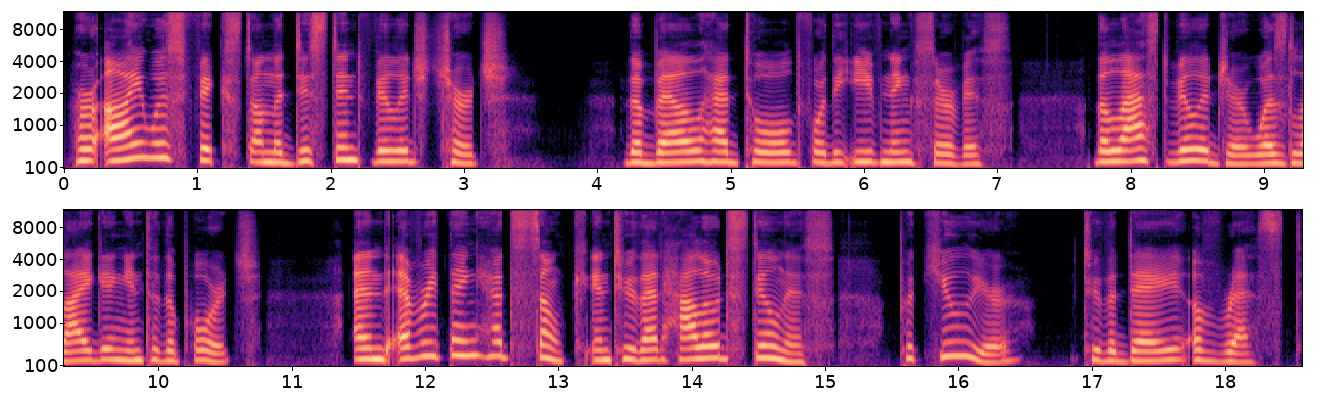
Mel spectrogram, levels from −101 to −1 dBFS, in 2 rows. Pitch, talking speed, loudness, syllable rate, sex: 220 Hz, 125 wpm, -18 LUFS, 4.0 syllables/s, female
